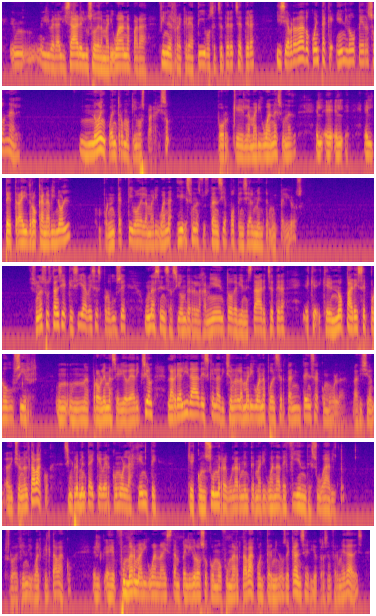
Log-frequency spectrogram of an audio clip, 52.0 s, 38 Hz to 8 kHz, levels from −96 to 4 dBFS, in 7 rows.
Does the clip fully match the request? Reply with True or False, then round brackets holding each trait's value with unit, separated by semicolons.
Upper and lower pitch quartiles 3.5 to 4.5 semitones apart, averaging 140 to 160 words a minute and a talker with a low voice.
True (4.2 semitones; 150 wpm; 130 Hz)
